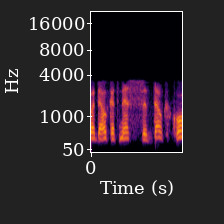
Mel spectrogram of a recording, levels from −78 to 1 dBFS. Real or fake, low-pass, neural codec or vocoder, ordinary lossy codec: real; 3.6 kHz; none; MP3, 24 kbps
